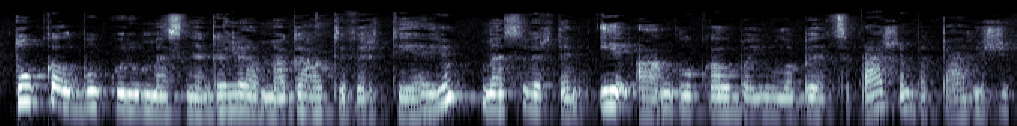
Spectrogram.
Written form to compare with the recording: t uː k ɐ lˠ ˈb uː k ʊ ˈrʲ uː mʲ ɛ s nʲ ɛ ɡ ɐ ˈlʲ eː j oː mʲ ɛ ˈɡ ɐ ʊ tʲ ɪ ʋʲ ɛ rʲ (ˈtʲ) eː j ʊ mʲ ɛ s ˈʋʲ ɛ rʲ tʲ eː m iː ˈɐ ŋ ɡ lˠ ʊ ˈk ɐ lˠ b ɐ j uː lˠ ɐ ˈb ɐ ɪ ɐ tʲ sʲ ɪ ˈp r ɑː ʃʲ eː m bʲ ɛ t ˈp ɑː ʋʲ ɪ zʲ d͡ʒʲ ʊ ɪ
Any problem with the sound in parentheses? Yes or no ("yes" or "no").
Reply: no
